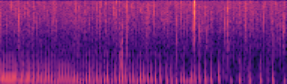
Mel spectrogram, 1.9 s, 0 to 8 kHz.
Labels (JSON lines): {"label": "biophony, grouper groan", "recorder": "SoundTrap 300"}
